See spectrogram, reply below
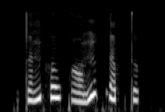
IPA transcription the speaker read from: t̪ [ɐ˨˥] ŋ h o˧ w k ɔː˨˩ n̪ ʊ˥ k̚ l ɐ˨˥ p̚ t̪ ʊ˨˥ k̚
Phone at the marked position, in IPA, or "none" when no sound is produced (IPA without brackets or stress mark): ɐ˨˥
